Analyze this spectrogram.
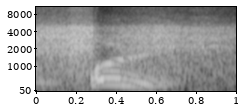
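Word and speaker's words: قُلْ: কফ লাম পেশ কুল আমরা জানি কফ জিহ্বার গোড়া তার বরাবর উপরে তালুর সঙ্গে লাগিয়ে উচ্চারণ করতে হয় এজন্য কুল একটা হচ্ছে কুল আরেকটা হচ্ছে কুল আমরা গত পর্বগুলোতে শুনেছিলাম একটা হচ্ছে কুল এই কুল মানে হচ্ছে বলুন আপনি আরেকটা হচ্ছে ছোট কাফ দিয়ে আমরা যেটাকে বলি কুল সেটা মানে খাও তুমি বা খান আপনি তাহলে এখানে যদি আমাদের উচ্চারণের ক্ষেত্রে যদি একটু পার্থক্য হয়ে যায় তাহলে অর্থ পরিবর্তন হয়ে যায় তাহলে এটা বিশেষ করে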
